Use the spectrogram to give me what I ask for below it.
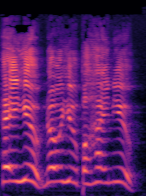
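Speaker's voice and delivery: high-pitched singling-out call; mock calling out. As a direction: imitate a girl hailing someone in a crowd. Spice Girls calling to audience member.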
